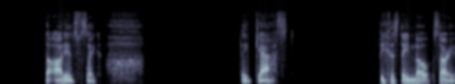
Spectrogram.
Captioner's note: breath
